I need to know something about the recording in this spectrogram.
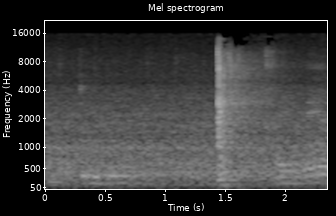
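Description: A single sharp click or tap about one and a half seconds in, over quiet room tone with a faint murmur of a voice.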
